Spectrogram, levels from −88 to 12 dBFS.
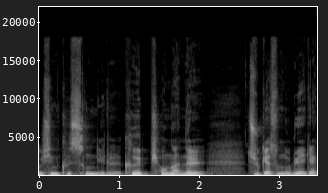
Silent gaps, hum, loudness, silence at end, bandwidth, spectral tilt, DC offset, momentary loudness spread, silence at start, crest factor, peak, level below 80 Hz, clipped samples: none; none; -24 LUFS; 0 s; 17 kHz; -6 dB/octave; under 0.1%; 8 LU; 0 s; 14 dB; -8 dBFS; -46 dBFS; under 0.1%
